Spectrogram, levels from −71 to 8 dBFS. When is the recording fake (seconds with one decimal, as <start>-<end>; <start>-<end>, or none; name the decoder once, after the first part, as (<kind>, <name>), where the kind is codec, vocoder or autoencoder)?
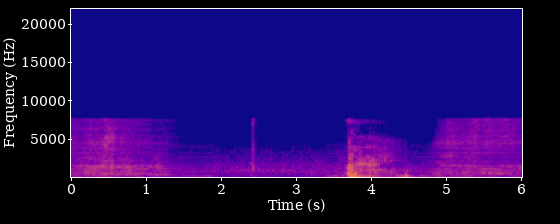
0.0-1.9 (vocoder, HiFi-GAN); 3.4-6.0

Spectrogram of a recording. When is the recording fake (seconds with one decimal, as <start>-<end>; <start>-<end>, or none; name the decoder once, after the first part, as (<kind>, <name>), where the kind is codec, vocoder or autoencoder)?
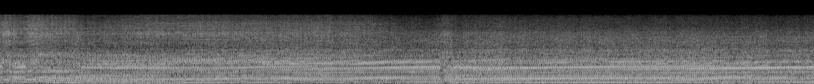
none

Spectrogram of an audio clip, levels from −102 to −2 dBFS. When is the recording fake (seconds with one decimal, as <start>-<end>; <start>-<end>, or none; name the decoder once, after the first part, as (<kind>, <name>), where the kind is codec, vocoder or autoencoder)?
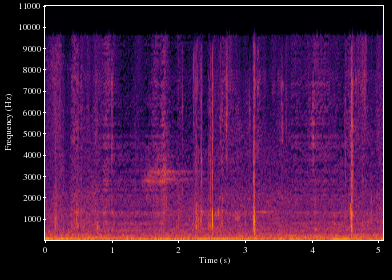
0.8-1.8 (codec, HILCodec); 3.7-4.5

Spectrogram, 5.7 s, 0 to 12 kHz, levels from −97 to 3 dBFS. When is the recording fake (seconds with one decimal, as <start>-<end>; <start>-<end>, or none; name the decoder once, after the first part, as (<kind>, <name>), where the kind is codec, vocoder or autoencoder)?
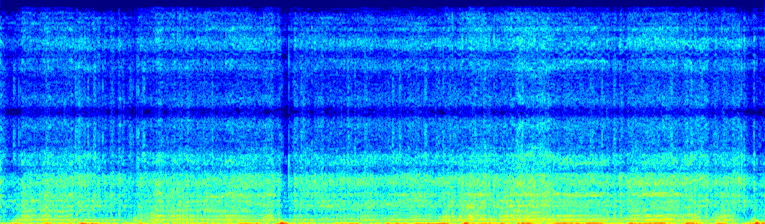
1.2-2.2 (vocoder, BigVGAN v2); 3.3-5.7

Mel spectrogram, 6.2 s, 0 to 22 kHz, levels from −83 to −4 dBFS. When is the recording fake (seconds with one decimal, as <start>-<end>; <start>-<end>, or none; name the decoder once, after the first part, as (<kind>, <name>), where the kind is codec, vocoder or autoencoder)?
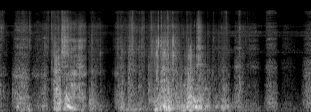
0.9-4.6 (vocoder, BigVGAN v2)

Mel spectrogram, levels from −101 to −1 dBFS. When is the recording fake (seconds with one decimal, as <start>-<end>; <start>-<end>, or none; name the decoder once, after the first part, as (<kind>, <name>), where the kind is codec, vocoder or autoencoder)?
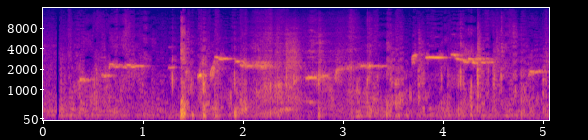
2.0-3.3 (autoencoder, DAC-VAE)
